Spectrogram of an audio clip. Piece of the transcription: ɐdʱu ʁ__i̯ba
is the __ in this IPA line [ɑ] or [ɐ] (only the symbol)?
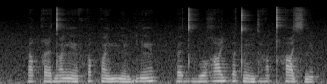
ɑ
